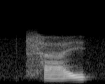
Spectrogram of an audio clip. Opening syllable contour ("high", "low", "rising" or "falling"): rising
